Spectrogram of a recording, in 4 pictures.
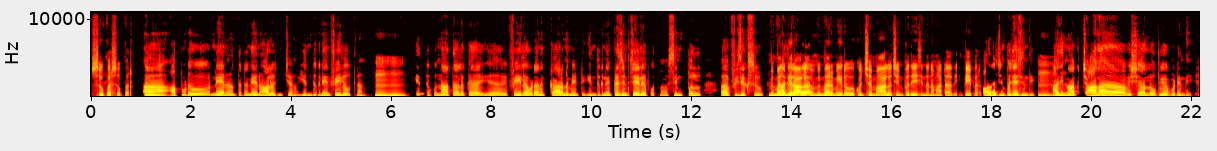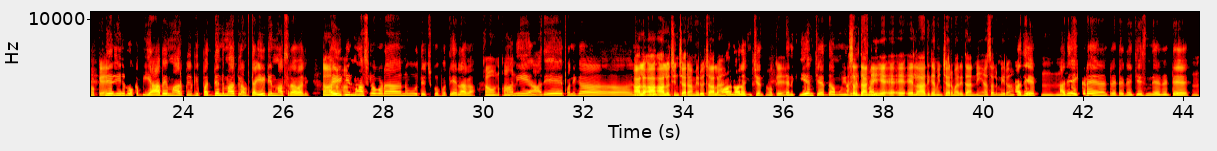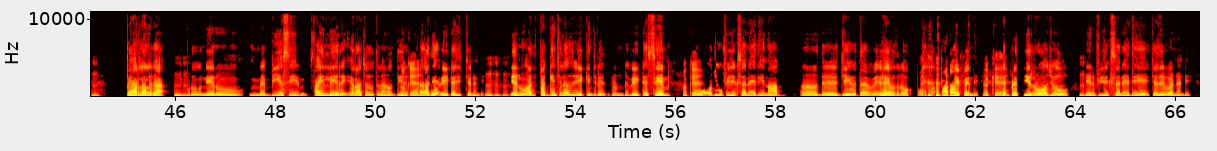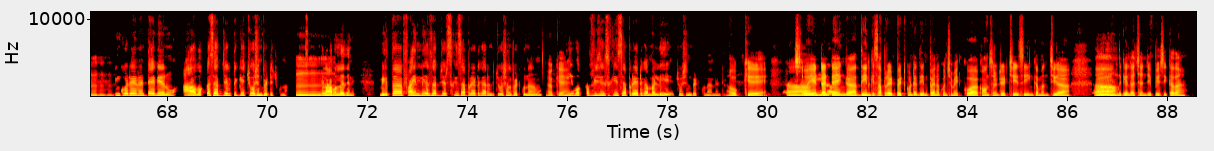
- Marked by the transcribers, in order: in English: "సూపర్! సూపర్!"; in English: "ఫెయిల్"; in English: "ఫెయిల్"; in English: "ప్రెజెంట్"; in English: "సింపుల్"; in English: "పేపర్"; in English: "అవుట్. ఎయిటీన్ మార్క్స్"; in English: "ఎయిటీన్ మార్క్స్‌లో"; tapping; in English: "ఫైన్"; in English: "పారలెల్‌గా"; in English: "బీఎస్సీ ఫైనల్ ఇయర్"; in English: "వెయిటేజ్"; in English: "వెయిటేజ్ సేమ్"; in English: "ఫిజిక్స్"; chuckle; in English: "ఫిజిక్స్"; in English: "సబ్జెక్ట్‌కి ట్యూషన్"; lip smack; in English: "ఫైనల్ ఇయర్ సబ్జెక్ట్స్‌కి సెపరేట్‌గా"; in English: "ఫిజిక్స్‌కి సెపరేట్‌గా"; in English: "ట్యూషన్"; in English: "సో"; in English: "సెపరేట్"; in English: "కాన్సంట్రేట్"
- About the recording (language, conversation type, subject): Telugu, podcast, నువ్వు నిన్ను ఎలా అర్థం చేసుకుంటావు?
